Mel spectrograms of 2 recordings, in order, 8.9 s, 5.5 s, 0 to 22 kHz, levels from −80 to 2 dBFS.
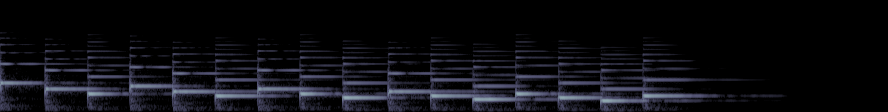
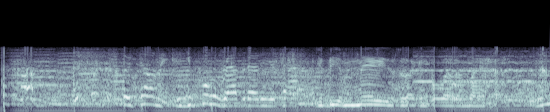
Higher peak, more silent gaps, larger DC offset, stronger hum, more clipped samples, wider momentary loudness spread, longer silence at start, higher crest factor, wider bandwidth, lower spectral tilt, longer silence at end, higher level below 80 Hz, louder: second, -24 dBFS vs 0 dBFS; neither; second, under 0.1% vs 0.1%; second, none vs 60 Hz at -35 dBFS; second, under 0.1% vs 0.3%; about the same, 5 LU vs 4 LU; about the same, 0 s vs 0.05 s; about the same, 14 dB vs 10 dB; first, 7 kHz vs 4 kHz; second, -5 dB/octave vs -9.5 dB/octave; first, 1.7 s vs 0 s; second, -82 dBFS vs -38 dBFS; second, -37 LUFS vs -10 LUFS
